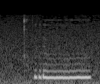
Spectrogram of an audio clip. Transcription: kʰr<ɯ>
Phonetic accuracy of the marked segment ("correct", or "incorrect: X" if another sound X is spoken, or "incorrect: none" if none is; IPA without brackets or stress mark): correct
